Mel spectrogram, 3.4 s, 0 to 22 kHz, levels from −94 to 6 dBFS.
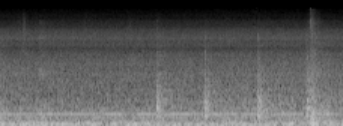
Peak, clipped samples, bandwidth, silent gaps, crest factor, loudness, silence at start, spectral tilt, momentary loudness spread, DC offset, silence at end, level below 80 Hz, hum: -8 dBFS; under 0.1%; 12 kHz; none; 18 dB; -26 LUFS; 0 s; -6.5 dB/octave; 4 LU; under 0.1%; 0 s; -30 dBFS; none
